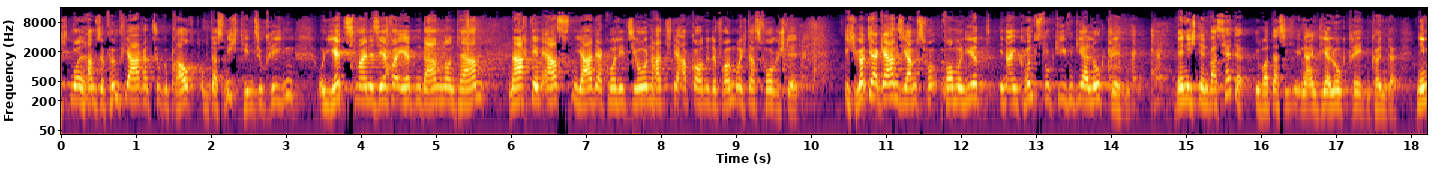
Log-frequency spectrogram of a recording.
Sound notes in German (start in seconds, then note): 3.2 Vereinzelter Beifall SPD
